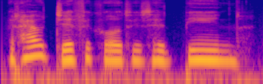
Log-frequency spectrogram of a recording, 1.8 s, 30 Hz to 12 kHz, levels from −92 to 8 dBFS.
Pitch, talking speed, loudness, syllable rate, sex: 170 Hz, 205 wpm, -18 LUFS, 5.4 syllables/s, female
